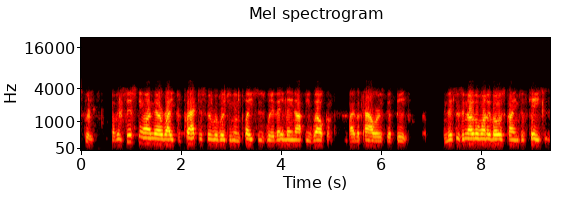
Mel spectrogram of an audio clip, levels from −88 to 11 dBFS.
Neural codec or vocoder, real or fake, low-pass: none; real; 5.4 kHz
